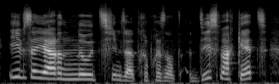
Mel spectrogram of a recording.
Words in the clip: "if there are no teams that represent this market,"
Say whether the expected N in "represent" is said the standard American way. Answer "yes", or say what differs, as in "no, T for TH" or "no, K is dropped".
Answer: no, N is dropped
